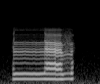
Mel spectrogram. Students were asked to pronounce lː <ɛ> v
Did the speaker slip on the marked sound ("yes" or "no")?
yes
